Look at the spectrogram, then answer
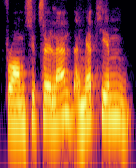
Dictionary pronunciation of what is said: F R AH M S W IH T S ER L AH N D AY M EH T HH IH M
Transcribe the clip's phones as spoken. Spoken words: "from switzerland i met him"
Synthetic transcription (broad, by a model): F R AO M S W IH T S ER L AH N D AY M EH T HH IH M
